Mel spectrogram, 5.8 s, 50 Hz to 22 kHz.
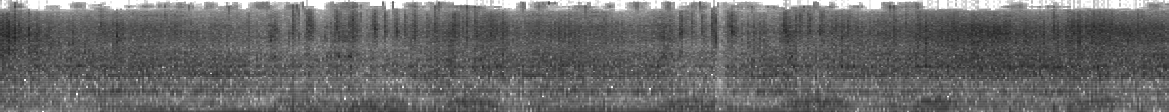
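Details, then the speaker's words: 1996 Polaris XLT 600 two-stroke snowmobile, the one that runs perfectly, revving up and down repeatedly and responding right away with no bog or hesitation, unlike the owner's 1998 XLT 600 that bogs; normal throttle response. "but this one it just responds right away so I'm pretty sure you'll be able to hear the difference"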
